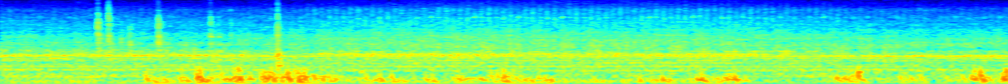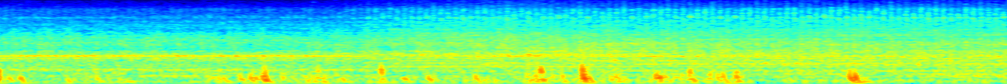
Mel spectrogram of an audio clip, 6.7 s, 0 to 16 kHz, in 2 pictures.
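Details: BMW E90 N52 at idle: faint high whine, apparently from the oil filter area, with scattered light knocks that occur only around idle and are worse at cold start; the whine persists with the AC off; cause unknown.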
